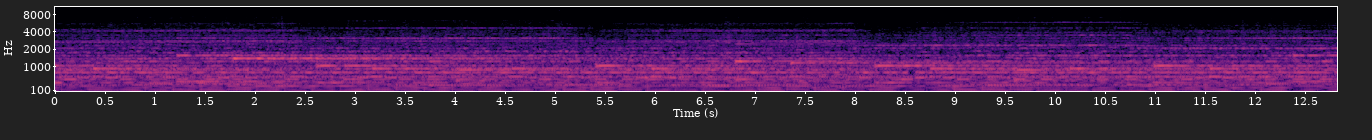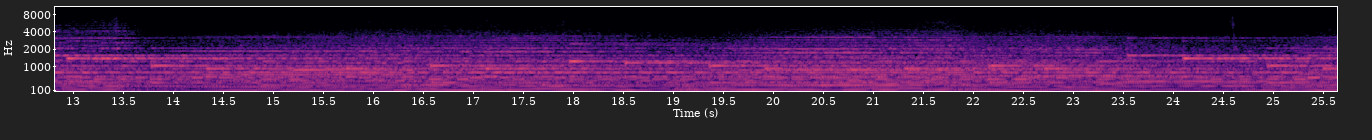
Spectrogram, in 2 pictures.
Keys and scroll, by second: 0.0-0.8 typing, 2.6-4.4 typing, 8.4-15.4 typing, 16.4-19.2 typing, 21.1-22.5 typing, 23.9-24.8 typing.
